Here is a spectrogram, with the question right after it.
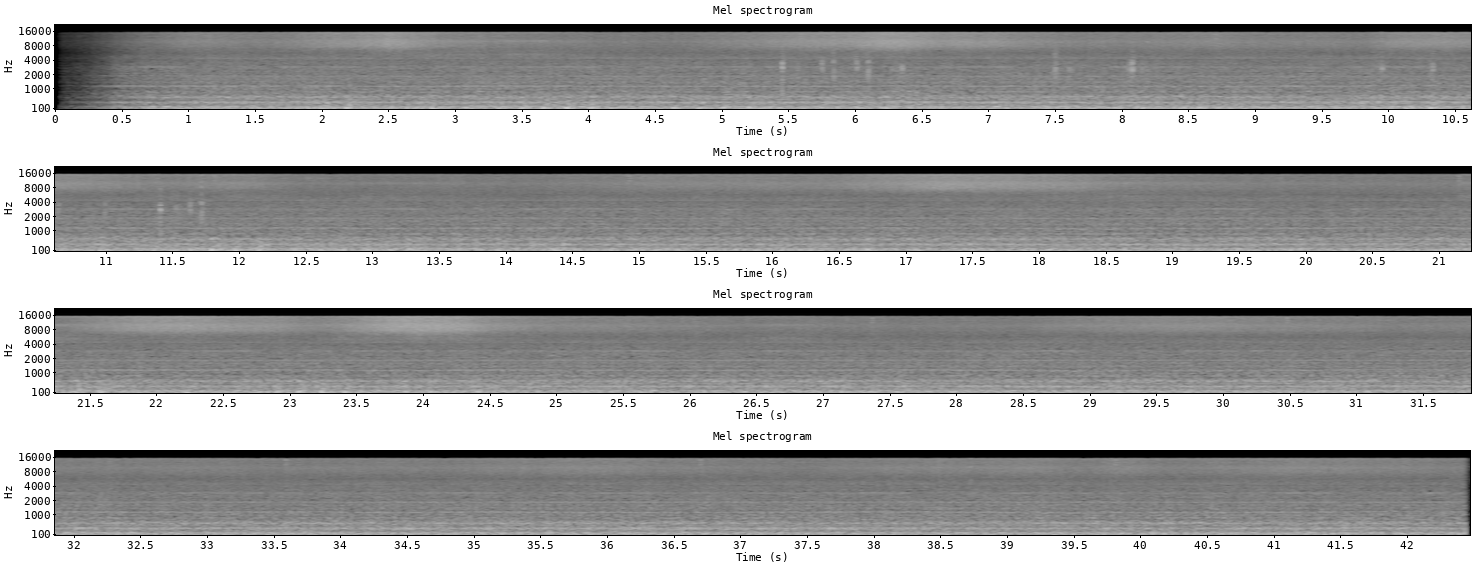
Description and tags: Imagining what it would sound like inside a manned habitat on Mars during a global dust storm. Mars' thin atmosphere transmits the highest frequencies of the wind and blowing dust best, leaving a thin sound of fine and coarse particles driving against the hab against the background of ventilation systems, an astronaut typing, and a loose solar panel flapping against the skin of the hab. Used the following sounds, some altered with high and low-pass filters, ring modulation/mechanize in Goldwave.
sand against hydrophones...
Keyboard typing
Phantom Quadcopter steady flight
